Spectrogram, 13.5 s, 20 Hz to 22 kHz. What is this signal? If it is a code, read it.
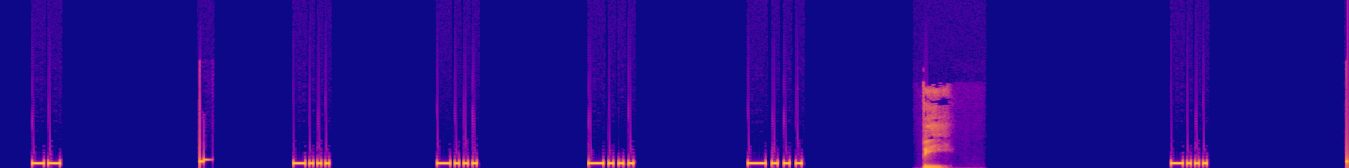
Morse code, heard as a keyed tone, about 27 wpm, spaced as for 7 wpm, 700 Hz. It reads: M BBBB B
